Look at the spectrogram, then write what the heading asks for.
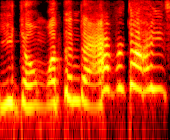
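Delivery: very high, screeching, incredulous voice. Retelling how a man reacted in disbelief: mimicking a screeching voice. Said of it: "His voice is like screeching".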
